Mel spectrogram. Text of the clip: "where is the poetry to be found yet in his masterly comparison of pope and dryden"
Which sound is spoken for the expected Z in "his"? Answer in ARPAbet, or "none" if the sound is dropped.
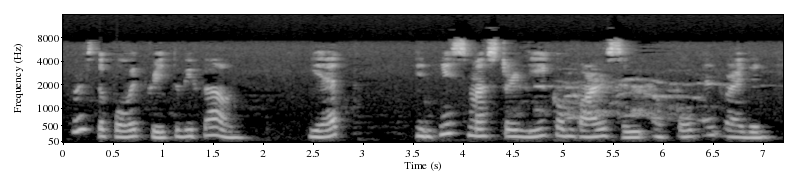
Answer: S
